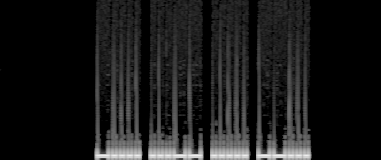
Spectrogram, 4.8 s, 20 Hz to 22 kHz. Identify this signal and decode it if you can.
Morse code, heard as a keyed tone, about 25 wpm, 700 Hz. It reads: 6357
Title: Common Cut Numbers - 4-Digit 25wpm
